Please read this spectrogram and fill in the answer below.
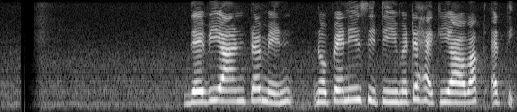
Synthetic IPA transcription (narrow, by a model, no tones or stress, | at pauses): d̪eʋijaːɳʈəmenːopenisiʈiːməʈəɦækijaːʋakæt̪i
